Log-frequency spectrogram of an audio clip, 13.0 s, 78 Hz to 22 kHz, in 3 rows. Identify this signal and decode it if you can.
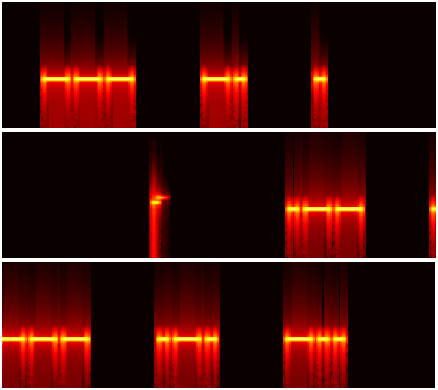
Morse code, heard as a keyed tone, about 15 wpm, spaced as for 9 wpm, 700 Hz. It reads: ONE WORD
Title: 3x Character Spacing - Top 200 Words - 15wpm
